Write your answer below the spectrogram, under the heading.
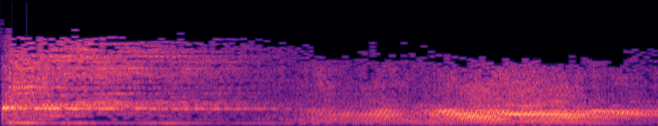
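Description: A steady, loud droning of an airplane engine as a plane flies through the night over China in the radio drama Terry and the Pirates. It has a continuous low hum and rough whirring overtones that dip slightly midway and then swell again, with no voices.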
